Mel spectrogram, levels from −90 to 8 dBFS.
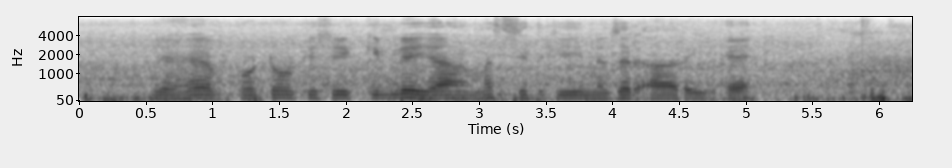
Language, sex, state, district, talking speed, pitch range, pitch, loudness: Hindi, male, Rajasthan, Bikaner, 105 wpm, 110-125 Hz, 120 Hz, -19 LUFS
